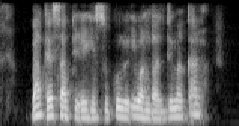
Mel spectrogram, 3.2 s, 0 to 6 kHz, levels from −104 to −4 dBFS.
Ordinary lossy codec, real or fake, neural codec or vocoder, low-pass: AAC, 48 kbps; fake; codec, 16 kHz, 2 kbps, FreqCodec, smaller model; 5.4 kHz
